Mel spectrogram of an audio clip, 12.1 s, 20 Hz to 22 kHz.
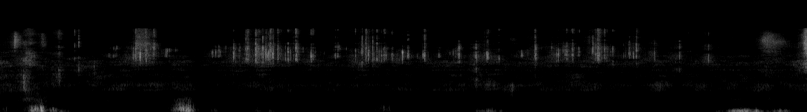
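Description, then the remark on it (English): Ten dice rattling and clattering across a hard surface, a long stretch of dense clicks with a few soft thumps, moderately quiet, with no talking. “you can go ahead and roll 10 dice for me.”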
